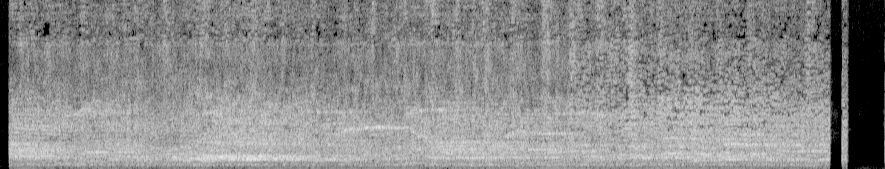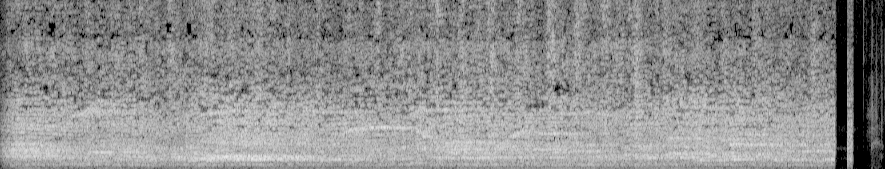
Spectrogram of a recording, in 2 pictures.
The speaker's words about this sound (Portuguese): na véspera do Bolsonaro ser julgado no TSE, ele teve que ouvir o Lula lá e teve que ouvir gritos de inelegível.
